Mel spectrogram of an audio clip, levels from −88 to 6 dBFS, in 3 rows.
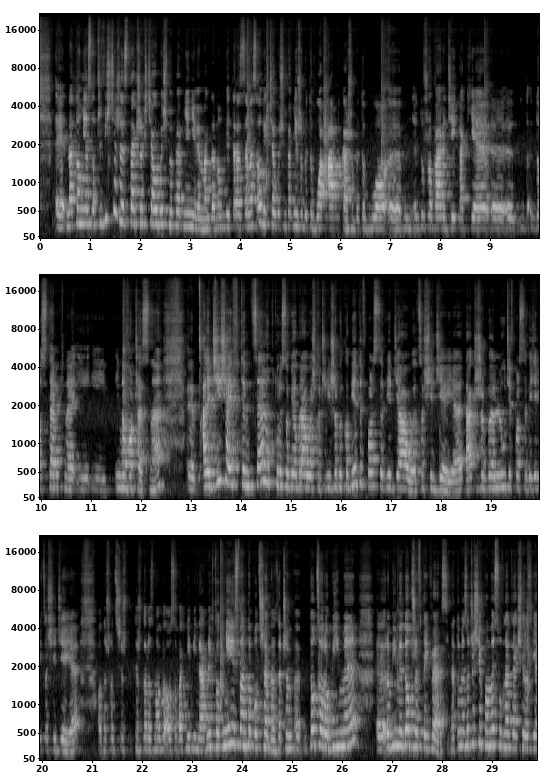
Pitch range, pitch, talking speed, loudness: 200-265 Hz, 225 Hz, 180 wpm, -27 LUFS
